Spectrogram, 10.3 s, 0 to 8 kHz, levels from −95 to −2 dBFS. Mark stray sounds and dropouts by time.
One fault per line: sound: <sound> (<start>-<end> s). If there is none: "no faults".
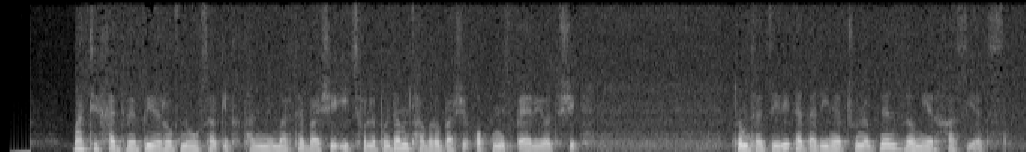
no faults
